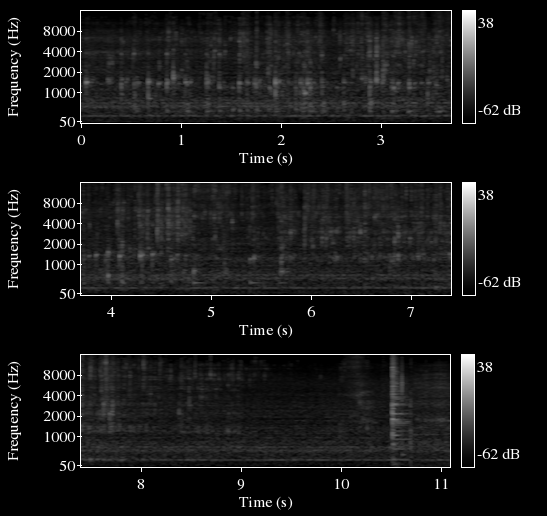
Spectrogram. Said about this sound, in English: And then I'm going to take the brine mixture, I'm going to pour it over the turkey.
